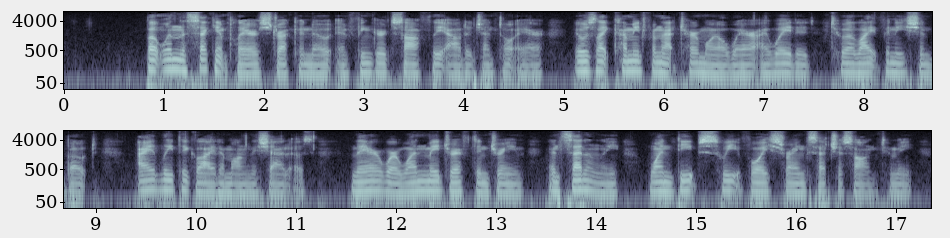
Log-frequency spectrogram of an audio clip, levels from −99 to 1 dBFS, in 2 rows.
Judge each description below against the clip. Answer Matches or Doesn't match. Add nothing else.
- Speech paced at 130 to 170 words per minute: Doesn't match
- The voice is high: Doesn't match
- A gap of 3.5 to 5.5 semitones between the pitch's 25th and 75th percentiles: Doesn't match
